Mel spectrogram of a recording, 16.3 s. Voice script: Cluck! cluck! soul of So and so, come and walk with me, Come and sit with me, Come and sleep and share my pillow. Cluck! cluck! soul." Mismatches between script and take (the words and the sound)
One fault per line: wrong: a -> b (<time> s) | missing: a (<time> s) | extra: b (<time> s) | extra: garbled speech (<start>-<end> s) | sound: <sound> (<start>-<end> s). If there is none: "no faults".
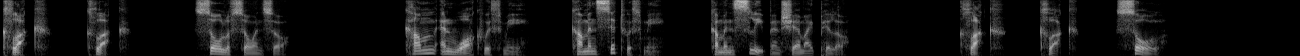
no faults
